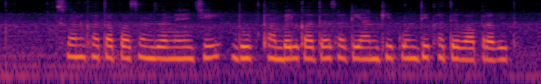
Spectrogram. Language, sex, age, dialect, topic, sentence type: Marathi, female, 18-24, Northern Konkan, agriculture, question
